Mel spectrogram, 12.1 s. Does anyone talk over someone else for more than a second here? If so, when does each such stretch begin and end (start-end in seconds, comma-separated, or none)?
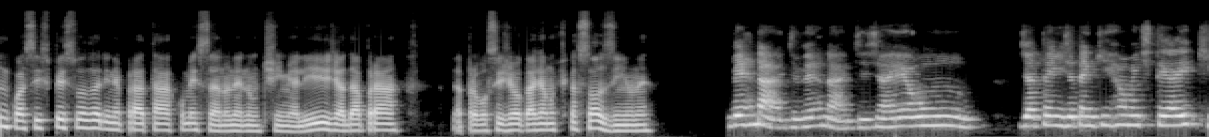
none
